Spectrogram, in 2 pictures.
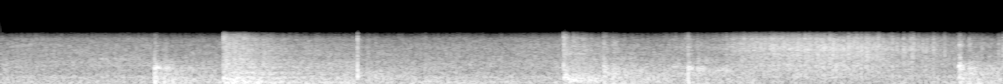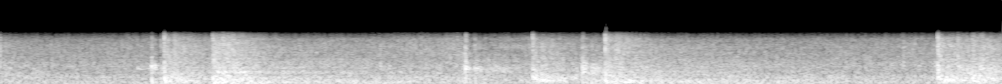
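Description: Aerial fireworks shells bursting: about a dozen booms at irregular spacing, each trailing off briefly, with a stretch of hissing, crackling noise about five to seven seconds in.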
